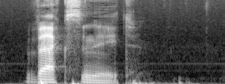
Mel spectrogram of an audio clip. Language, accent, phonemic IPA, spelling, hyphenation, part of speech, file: English, US, /ˈvæksɪneɪt/, vaccinate, vac‧ci‧nate, verb, En-us-vaccinate.ogg
- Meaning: To treat (a person or an animal) with a vaccine to produce immunity against a disease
